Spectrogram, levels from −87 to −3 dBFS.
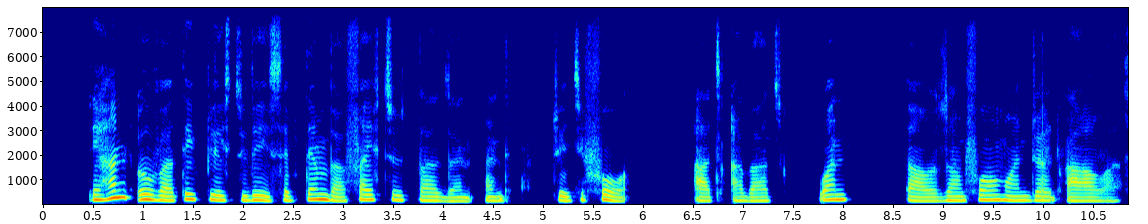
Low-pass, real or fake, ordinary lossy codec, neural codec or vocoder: none; fake; none; codec, 16 kHz, 2 kbps, FunCodec, trained on LibriTTS, 25 frames a second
